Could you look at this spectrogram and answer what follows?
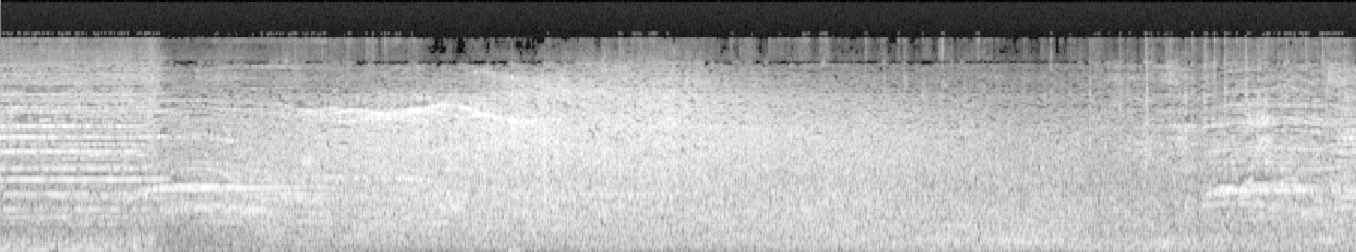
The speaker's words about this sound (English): And then there was a flyby with the new Qatari jet, so we could all witness the corruption in real time. Take a look.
